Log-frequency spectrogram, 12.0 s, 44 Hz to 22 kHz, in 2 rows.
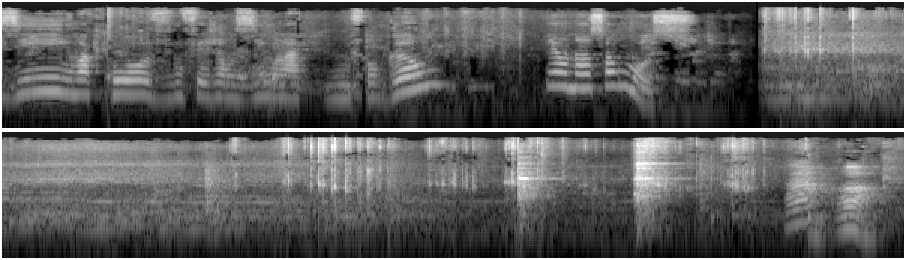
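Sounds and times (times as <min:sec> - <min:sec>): spoon clinking on a plate: 0:09.4 - 0:10.7.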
